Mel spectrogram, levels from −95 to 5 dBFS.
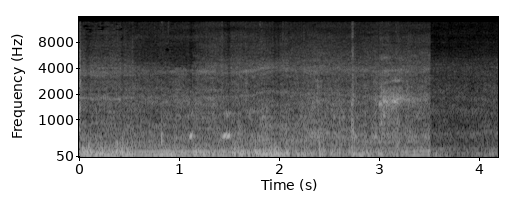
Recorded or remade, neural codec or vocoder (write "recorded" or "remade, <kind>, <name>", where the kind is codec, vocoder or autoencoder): remade, vocoder, Vocos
